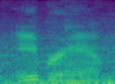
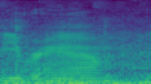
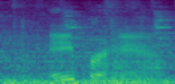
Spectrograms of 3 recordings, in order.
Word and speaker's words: Abraham: slowly bleeding this right my name is pronounced Abraham not Ibraham it's the Arabic pronunciation thank you I appreciate that Abraham good to have you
